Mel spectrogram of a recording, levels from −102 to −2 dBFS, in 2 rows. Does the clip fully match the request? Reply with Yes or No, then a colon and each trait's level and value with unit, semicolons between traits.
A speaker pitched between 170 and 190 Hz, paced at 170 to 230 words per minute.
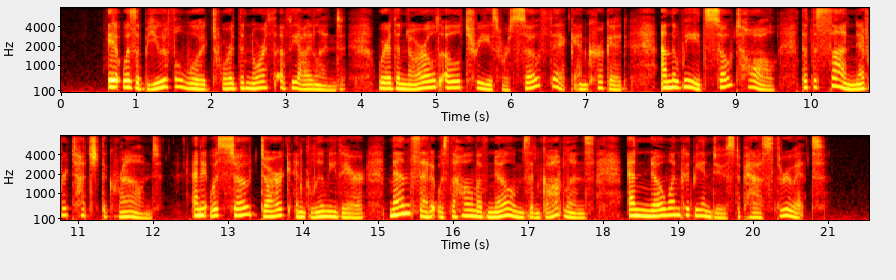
Yes: medium, 185 Hz; average, 175 wpm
